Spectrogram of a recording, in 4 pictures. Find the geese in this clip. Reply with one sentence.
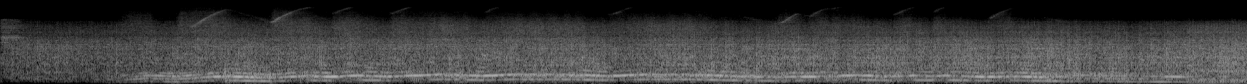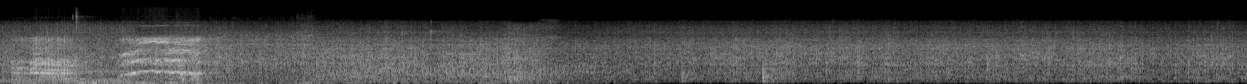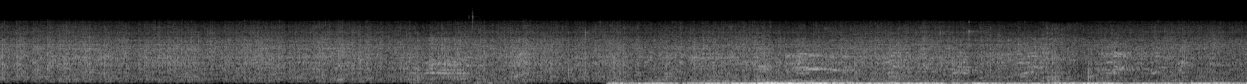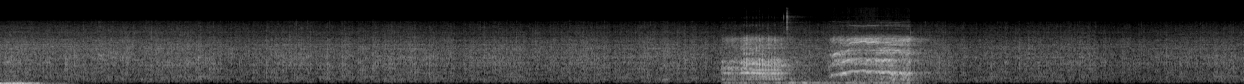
You can hear the geese from 31.0 to 37.7 s.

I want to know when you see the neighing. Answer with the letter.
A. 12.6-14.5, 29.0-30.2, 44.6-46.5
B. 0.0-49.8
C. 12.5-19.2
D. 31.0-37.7
A.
